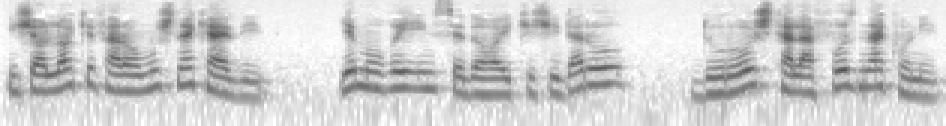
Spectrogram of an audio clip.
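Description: A man teaching Quran recitation pronunciation, drawing out each model word slowly between brisk explanations. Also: a little high. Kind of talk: pronunciation lesson with drills. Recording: dull lo-fi recording.

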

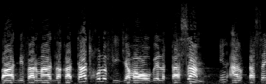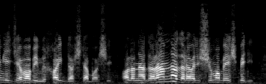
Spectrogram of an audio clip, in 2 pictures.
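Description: A man teaching a classroom lesson on grammar, reading phrases slowly and then explaining them briskly while addressing his students. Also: high voice, bright, forceful tone, no room sound, lo-fi sound. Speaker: seminary teacher of Arabic grammar.

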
